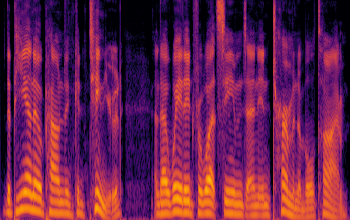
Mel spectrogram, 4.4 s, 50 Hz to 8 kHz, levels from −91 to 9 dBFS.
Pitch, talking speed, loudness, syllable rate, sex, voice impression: 135 Hz, 180 wpm, -17 LUFS, 5.9 syllables/s, male, very masculine, slightly young, slightly adult-like, slightly thick, slightly tensed, slightly powerful, bright, very hard, very clear, very fluent, slightly cool, slightly intellectual, slightly refreshing, slightly sincere, calm, mature, friendly, reassuring, slightly unique, wild, slightly sweet, very kind, slightly modest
